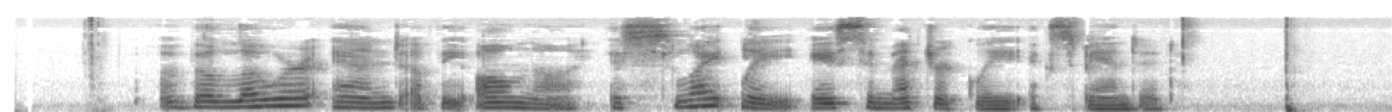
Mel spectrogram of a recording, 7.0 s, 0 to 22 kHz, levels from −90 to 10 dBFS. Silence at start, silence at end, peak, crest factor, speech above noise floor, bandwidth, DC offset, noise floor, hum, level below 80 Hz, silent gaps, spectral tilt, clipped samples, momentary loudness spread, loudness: 0.45 s; 0.5 s; -6 dBFS; 18 dB; 25 dB; 11.5 kHz; under 0.1%; -48 dBFS; none; -54 dBFS; none; -4 dB/octave; under 0.1%; 14 LU; -23 LUFS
